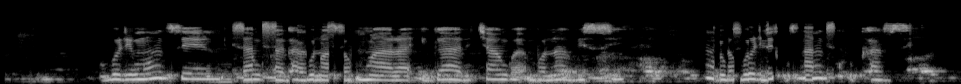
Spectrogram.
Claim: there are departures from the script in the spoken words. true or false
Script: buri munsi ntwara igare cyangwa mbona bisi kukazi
true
